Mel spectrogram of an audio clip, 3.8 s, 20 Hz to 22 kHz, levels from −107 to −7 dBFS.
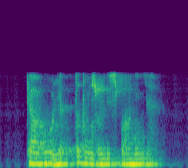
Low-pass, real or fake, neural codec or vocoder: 3.6 kHz; fake; codec, 16 kHz, 2 kbps, FreqCodec, larger model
